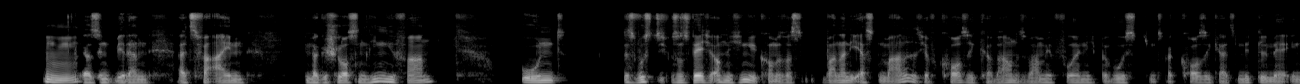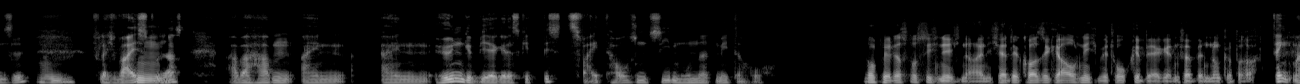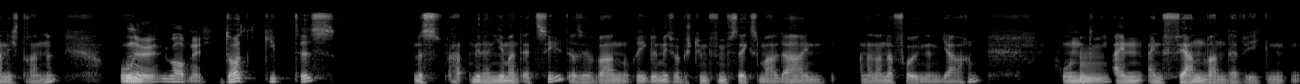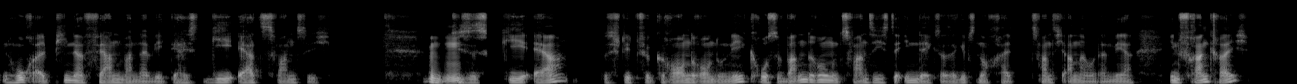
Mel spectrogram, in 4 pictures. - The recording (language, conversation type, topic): German, podcast, Welcher Ort hat dir innere Ruhe geschenkt?
- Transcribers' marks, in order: none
